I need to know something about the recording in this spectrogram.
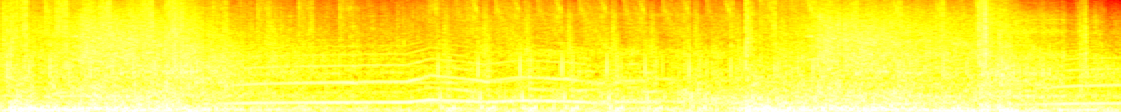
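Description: A giant tripod machine lets out loud, warbling, rising cries.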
